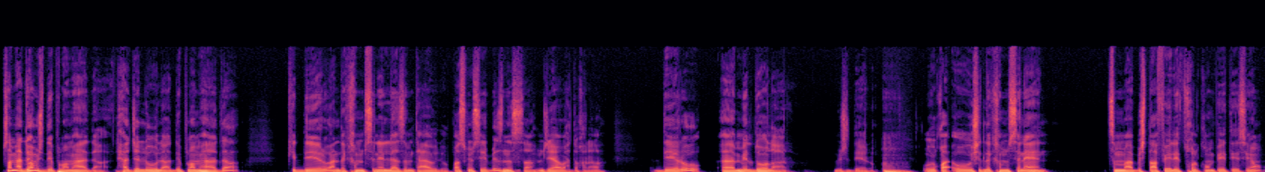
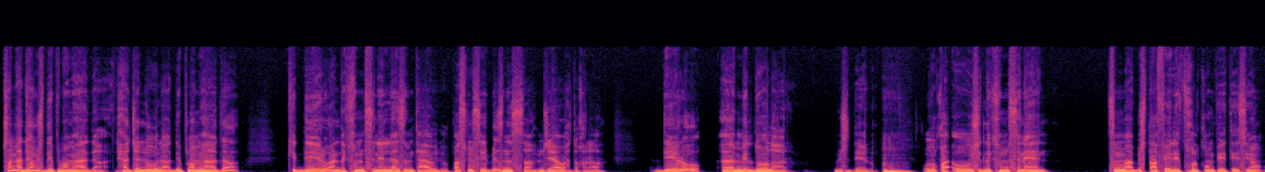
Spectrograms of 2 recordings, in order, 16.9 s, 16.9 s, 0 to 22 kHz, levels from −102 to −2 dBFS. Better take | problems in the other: first | distortion; slight; 10 dB below the speech

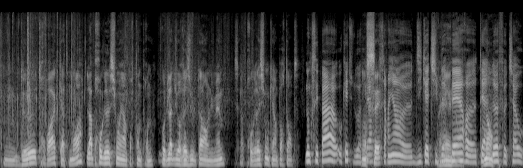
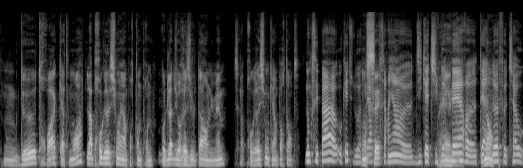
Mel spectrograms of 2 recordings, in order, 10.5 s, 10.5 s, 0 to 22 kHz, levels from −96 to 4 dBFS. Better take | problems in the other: second | household noises; noticeable; throughout; 20 dB below the speech

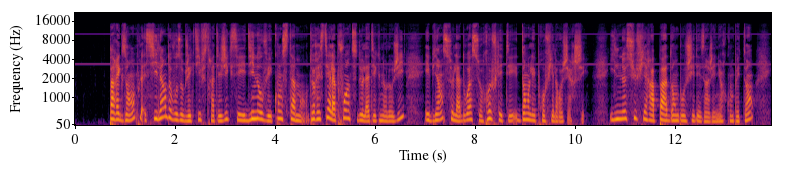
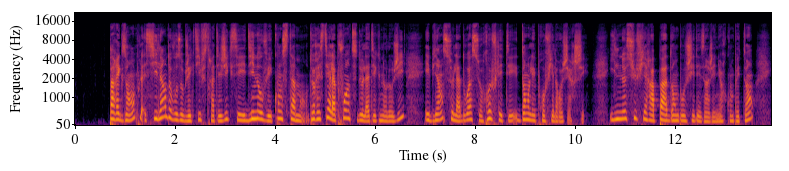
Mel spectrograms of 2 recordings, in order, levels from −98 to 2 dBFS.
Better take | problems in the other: second | high-pitched whine; faint; throughout; 3.5 kHz, 30 dB below the speech

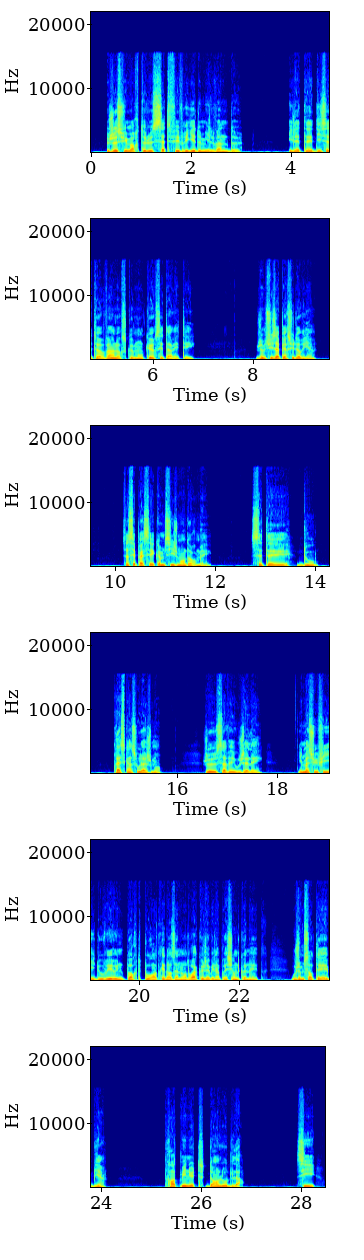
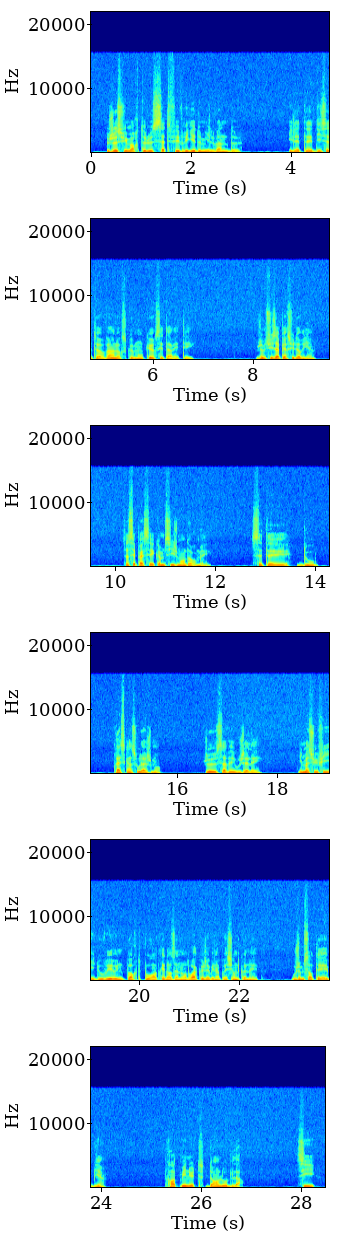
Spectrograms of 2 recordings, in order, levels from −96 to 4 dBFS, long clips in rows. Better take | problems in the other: first | hiss; faint; throughout; 25 dB below the speech

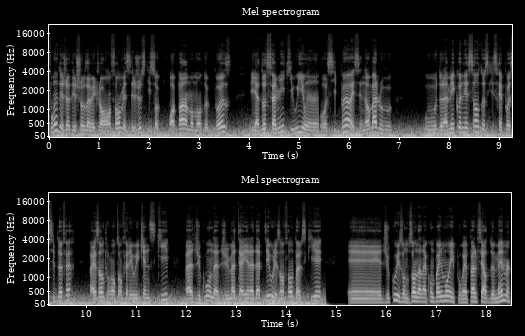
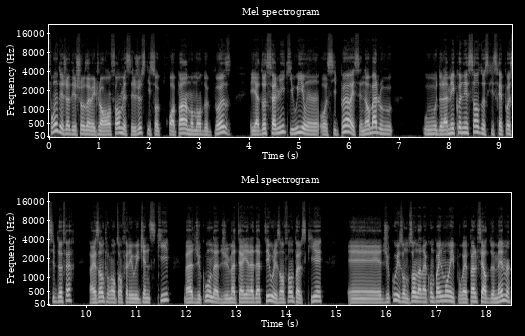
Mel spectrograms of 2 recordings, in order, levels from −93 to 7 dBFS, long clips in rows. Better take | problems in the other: second | low rumble; noticeable; until 15 s; 15 dB below the speech

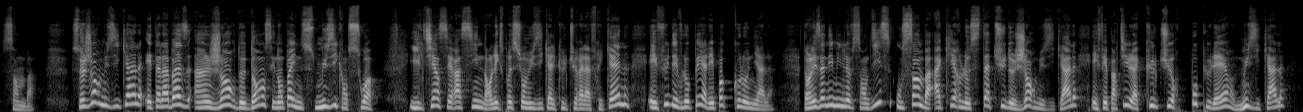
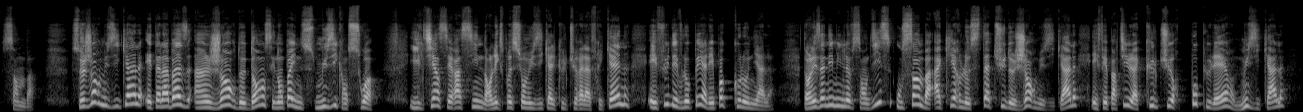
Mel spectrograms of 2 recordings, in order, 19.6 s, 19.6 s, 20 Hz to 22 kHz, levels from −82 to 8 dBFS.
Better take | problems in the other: first | thin; somewhat; fading below 450 Hz

